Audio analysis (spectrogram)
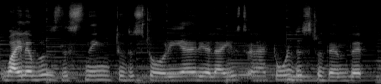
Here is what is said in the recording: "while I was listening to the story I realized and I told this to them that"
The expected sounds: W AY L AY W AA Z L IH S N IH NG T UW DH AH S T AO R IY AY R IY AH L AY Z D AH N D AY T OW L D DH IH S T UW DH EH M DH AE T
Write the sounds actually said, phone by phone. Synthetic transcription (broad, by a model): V AY L AY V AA Z L IH S N IH NG T UW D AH S T AO R IY AY R IY AH L AY Z D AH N AY T OW L D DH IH S T UW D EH M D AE T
